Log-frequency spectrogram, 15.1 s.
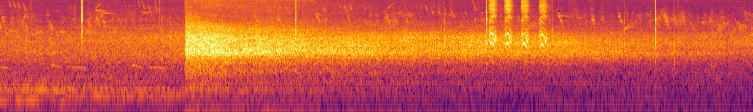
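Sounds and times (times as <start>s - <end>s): steady background hiss: 3.7s - 13.9s
bird harsh calls: 5.4s - 13.5s.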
